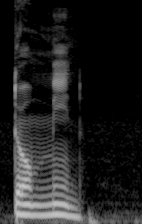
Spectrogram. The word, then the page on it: dommin: Vafsi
